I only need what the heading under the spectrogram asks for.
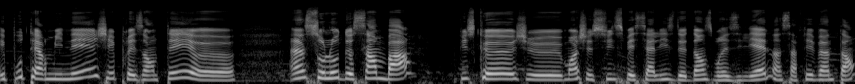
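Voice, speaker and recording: Her voice is fairly high in pitch. This woman talks at a fairly slow pace. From Cameroon, Yaoundé. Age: 40s. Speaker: carnival queen. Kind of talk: street interview.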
